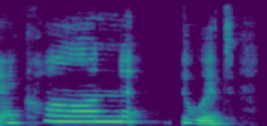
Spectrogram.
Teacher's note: We have three consonants cluster, so the T in between will be elided. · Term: elision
